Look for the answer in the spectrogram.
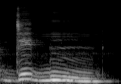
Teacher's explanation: O didn't, que também poderia ser didn't, muitas vezes o britânico faz didn't. Não solta a língua do céu da boca entre o D e o N.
